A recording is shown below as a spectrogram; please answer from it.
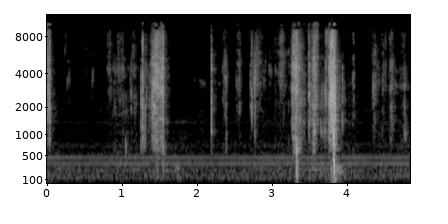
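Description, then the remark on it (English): The wrapper of a Stash licorice spice herbal tea bag is torn and crinkled open in a series of crisp, crackling rustles, with sharper, louder bursts toward the end and no voices. “I now open the bag.”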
